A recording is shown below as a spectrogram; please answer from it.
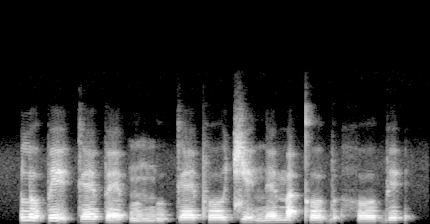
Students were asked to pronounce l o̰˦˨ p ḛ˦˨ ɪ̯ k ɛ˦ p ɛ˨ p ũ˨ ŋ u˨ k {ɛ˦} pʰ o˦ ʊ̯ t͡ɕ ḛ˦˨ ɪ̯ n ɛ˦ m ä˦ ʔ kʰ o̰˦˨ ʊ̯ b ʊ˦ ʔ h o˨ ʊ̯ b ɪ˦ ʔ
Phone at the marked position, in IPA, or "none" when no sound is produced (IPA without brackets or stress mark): ɛ˦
